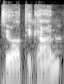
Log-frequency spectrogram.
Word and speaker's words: Teotihuacan: We rented a bus, and we all went to the pyramids of Teotihuacan.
